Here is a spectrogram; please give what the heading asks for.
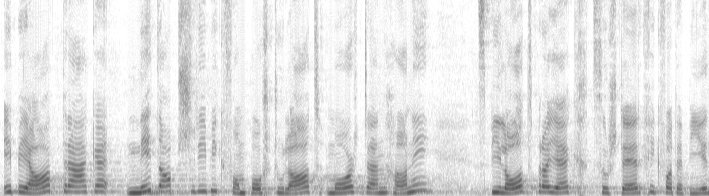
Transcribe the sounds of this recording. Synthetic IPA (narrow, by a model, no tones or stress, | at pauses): ɪb̥eɑːtɾaːɡ̥ənɪtɑpʃriːbikfɔmpɔʃtulɑːtmɔɹtanɦɑni | t͡spiloːtprɔjɛkχtt͡sʊrʃtɛɾkikfɔdəbin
